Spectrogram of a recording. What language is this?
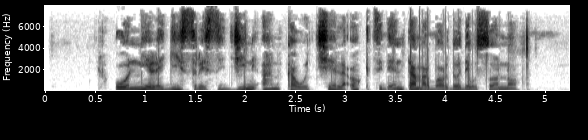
Esperanto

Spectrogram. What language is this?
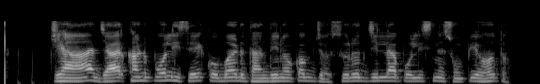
Gujarati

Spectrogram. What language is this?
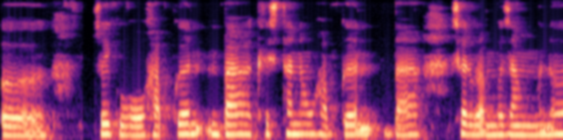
Bodo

